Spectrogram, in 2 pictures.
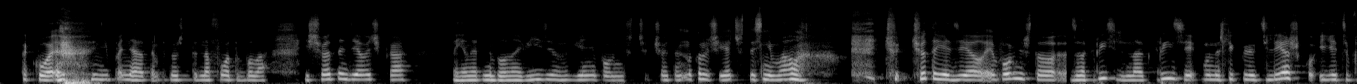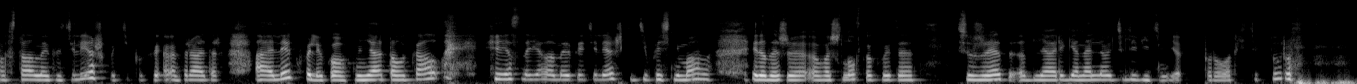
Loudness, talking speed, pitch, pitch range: -23 LUFS, 160 wpm, 210 Hz, 200-225 Hz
